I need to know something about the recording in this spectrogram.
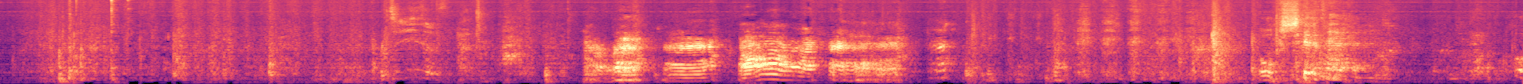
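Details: Indoor pet dog trying to reach his football, giving strange warbling, Chewbacca-like whines mixed with throaty growly moans, while people talk and laugh nearby in a small room.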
